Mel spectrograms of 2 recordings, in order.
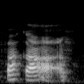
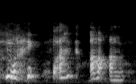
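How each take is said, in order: First: Said in the usual way. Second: Mock dismissive. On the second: Real, not acted. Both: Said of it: "fuck off said twice".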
